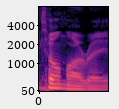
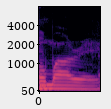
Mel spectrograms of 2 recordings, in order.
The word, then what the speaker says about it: Tomar-Re: Anyways, Sorry, Tomar-Re is how you say that guy's name. Tomar-Re.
